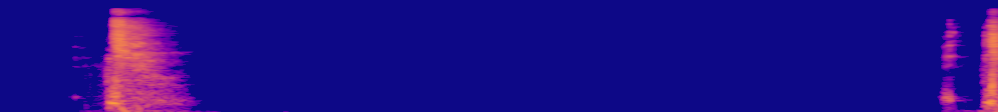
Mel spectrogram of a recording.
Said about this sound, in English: sometimes doesn't a sneeze just feel so flipping good? Like, you get, like, a really good sneeze where you, like, get the wind up where you're like, wham!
